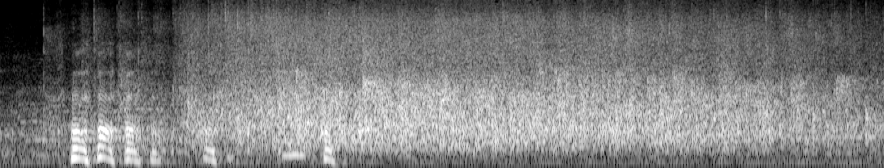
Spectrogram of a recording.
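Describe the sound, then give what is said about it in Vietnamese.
A crowd bursts into sustained applause, a dense wash of clapping that holds steady for several seconds, with a voice briefly heard at the start before the clapping takes over. “Tức là quý bà con vỗ tay còn hơn cả những người giàu.”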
